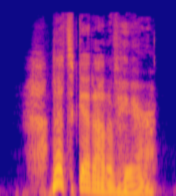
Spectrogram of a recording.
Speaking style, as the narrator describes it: Gay had said

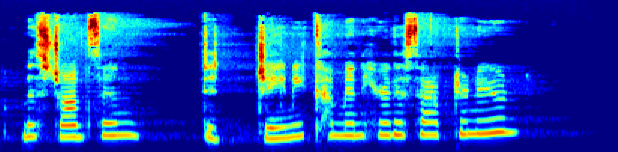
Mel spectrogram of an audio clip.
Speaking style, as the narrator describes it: Sophie said nervously

